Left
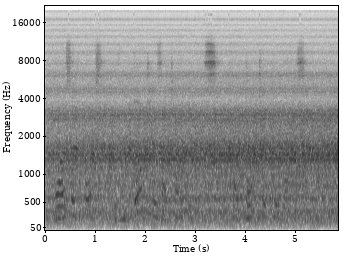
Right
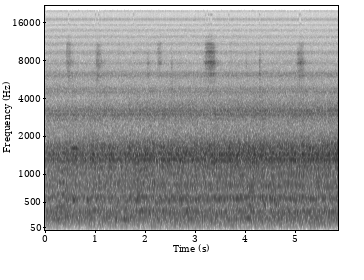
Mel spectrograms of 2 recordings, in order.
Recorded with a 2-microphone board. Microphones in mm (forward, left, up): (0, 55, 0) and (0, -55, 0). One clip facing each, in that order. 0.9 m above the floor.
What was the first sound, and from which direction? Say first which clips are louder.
A woman speaking: left 4 dB; 80° left.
